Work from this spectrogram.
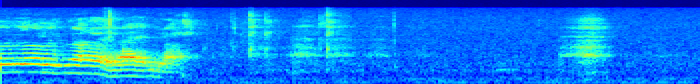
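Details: Kitten of the folded-ear American Shorthair type, kept indoors in Taiwan, giving a loud, strained, wobbling cry while eating its first meal after arriving home, followed by quiet chewing clicks and a faint later squeak.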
